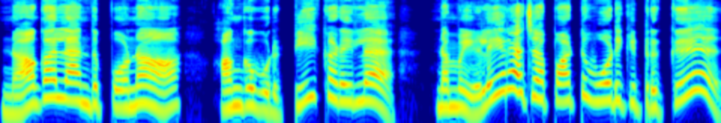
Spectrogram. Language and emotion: Tamil, surprised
